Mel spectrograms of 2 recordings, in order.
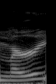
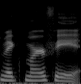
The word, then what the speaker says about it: McMurphy: McMurray? We don't want to get his name wrong. This is the main She guy. keeps calling him McMurray. They keep calling him he's McMurray. Like, my name is McMurphy.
